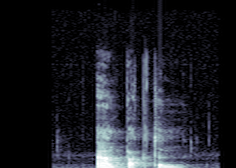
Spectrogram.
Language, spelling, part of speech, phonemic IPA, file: Dutch, aanpakten, verb, /ˈampɑktə(n)/, Nl-aanpakten.ogg
- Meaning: inflection of aanpakken: 1. plural dependent-clause past indicative 2. plural dependent-clause past subjunctive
